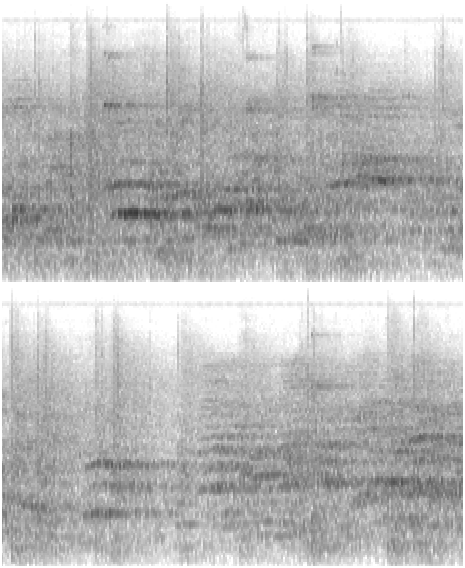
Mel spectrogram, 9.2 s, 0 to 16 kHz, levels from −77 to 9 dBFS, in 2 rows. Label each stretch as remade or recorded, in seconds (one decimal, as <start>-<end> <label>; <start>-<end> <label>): 0.0-1.3 recorded; 1.3-2.5 remade; 2.5-3.8 recorded; 3.8-6.5 remade; 6.5-9.2 recorded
